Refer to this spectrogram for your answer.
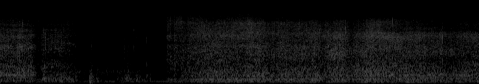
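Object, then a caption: Open-cell foam pad. Fingertips with short painted nails scratch, press and rub the surface of a large, flat black open-cell foam pad lying in a cardboard box with a white insulated liner. The result is a bright, hissy scratching rustle that briefly drops quieter partway through, then continues steadily to the end.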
